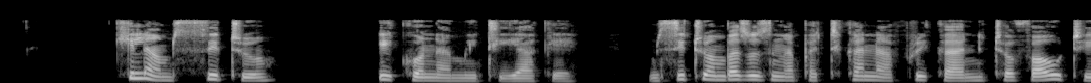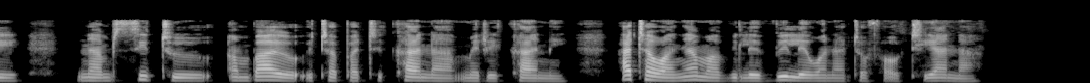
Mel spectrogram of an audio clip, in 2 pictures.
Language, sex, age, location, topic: Swahili, female, 25-35, Nairobi, health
